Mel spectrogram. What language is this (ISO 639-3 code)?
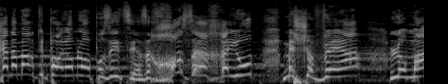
heb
